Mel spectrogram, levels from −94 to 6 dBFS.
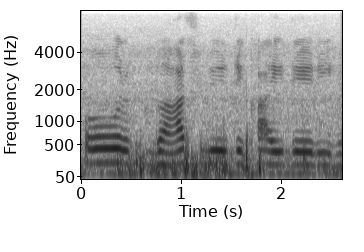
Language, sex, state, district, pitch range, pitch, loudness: Hindi, female, Haryana, Charkhi Dadri, 190-205 Hz, 195 Hz, -15 LUFS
